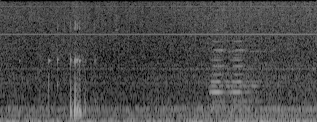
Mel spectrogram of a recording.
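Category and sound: vehicle, car horn honking outside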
